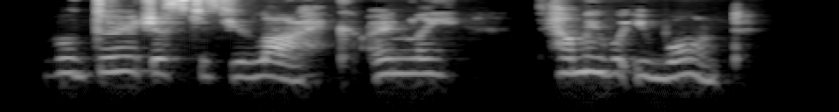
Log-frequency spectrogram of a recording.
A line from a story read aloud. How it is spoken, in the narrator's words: John said, his voice raspy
